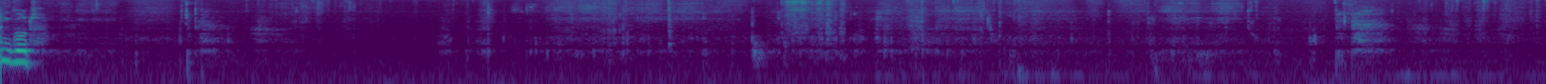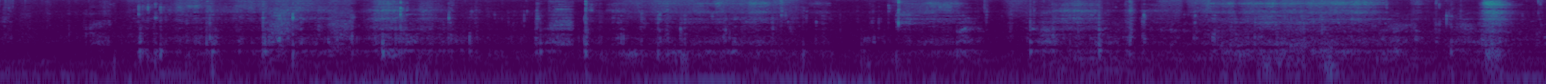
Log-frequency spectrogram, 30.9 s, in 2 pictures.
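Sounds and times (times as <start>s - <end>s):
person chewing pizza: 0.2s - 30.9s.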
